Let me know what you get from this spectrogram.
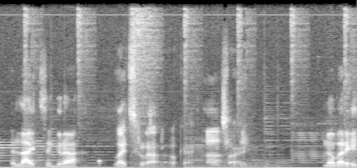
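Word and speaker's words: Leidsegracht: Amsterdam Opera at Leidengrast opens. Is that how you pronounce that? Leidengrast? I think it's Leidsegra.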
